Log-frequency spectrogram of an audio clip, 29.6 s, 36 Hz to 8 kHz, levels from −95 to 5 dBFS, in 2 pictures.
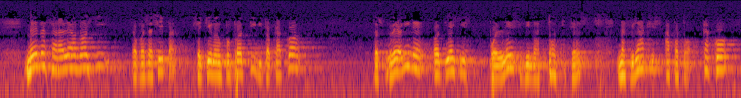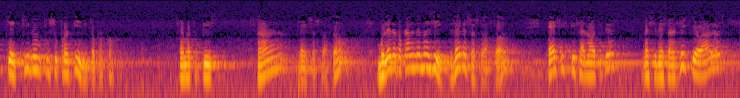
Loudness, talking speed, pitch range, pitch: -19 LUFS, 115 wpm, 120-185 Hz, 150 Hz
